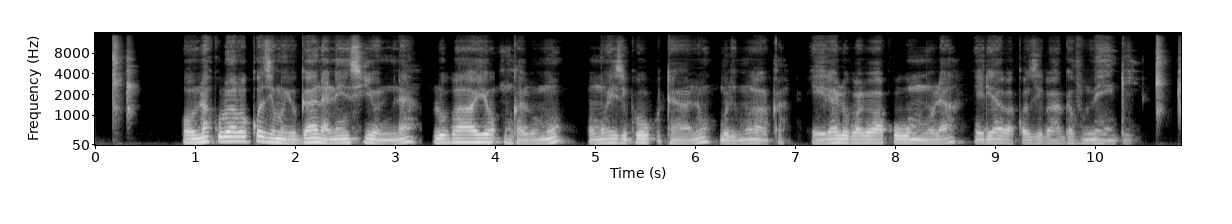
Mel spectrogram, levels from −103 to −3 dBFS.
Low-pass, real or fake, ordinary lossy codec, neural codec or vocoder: 14.4 kHz; fake; none; codec, 44.1 kHz, 3.4 kbps, Pupu-Codec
